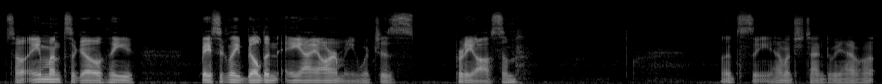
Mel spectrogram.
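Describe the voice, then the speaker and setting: A man streaming and chatting casually as he reacts to videos, with halting, drawn-out phrasing. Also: sits low, flat delivery, pushed and bright, clear, resonant tone, dry recording, clean studio sound.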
